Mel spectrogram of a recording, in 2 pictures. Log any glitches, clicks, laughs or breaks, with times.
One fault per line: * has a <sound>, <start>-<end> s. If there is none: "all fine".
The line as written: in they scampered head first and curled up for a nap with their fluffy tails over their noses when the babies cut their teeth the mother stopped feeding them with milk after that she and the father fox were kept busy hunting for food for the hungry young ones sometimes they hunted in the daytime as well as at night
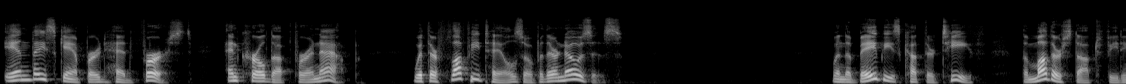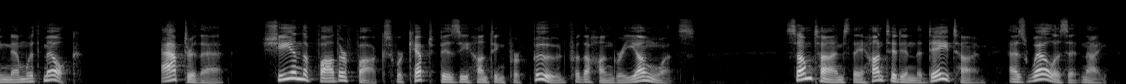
all fine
